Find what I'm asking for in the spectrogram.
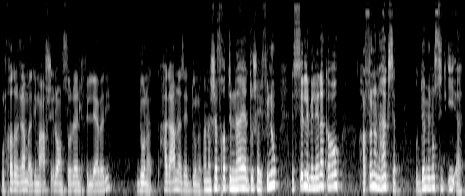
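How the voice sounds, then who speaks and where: A man's voice: a little high, racing, a little mellow. A young man with an Egyptian Arabic accent giving live gameplay commentary, exclaiming and joking to his viewers. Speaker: gaming YouTuber.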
